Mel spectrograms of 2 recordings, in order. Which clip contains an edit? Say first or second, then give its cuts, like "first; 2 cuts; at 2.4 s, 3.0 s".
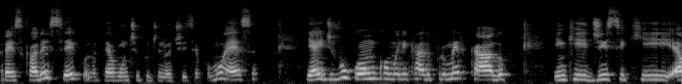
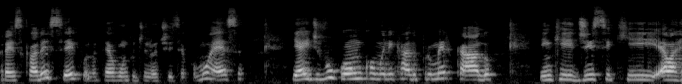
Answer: second; 1 cut; at 1.3 s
